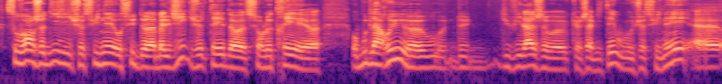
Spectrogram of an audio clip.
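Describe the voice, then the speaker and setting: Man from northern france, mellow voice, hesitant, repeats words, radio guest. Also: on the low side, gravelly. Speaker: guest, retired police officer. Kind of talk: radio interview, reflective storytelling.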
